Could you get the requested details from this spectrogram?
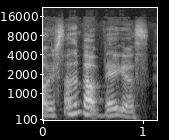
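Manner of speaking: normal talking voice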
